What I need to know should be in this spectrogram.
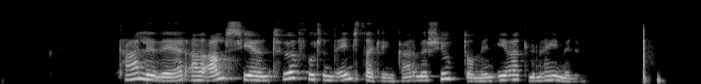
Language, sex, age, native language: Icelandic, female, 60-69, Icelandic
